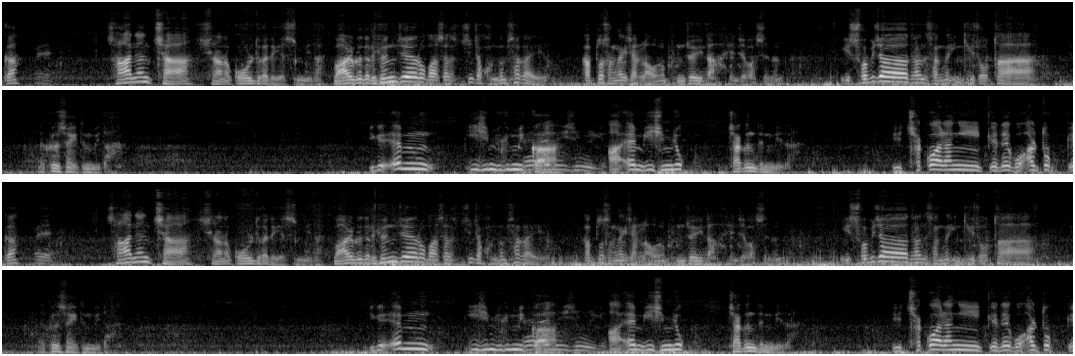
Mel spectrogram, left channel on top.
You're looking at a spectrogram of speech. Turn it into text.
네. 4년차 시나노 골드가 되겠습니다. 말 그대로 현재로 봐서 진짜 황금사과예요. 값도 상당히 잘 나오는 품종이다. 현재 봐서는 이 소비자들한테 상당히 인기가 좋다, 그런 생각이 듭니다. 이게 M26입니까? 네, M26이요. M26 작은 데입니다. 이 착과량이 꽤 되고 알도 꽤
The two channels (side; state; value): both; normal; correlation 0.47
